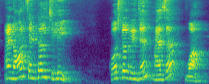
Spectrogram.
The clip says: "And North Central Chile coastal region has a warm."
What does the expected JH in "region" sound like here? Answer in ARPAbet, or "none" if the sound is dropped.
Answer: JH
